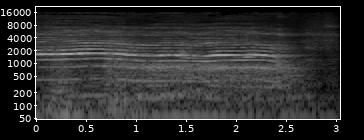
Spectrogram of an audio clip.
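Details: Quarrel between a mother cat and her daughter, heard as one sustained, wavering yowl that holds steady before slowly fading away at the end.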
